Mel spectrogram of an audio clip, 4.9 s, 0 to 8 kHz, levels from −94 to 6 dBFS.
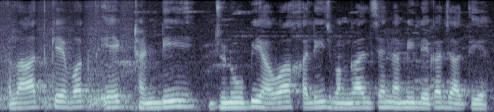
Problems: constant background noise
